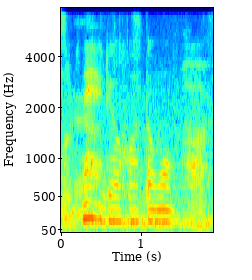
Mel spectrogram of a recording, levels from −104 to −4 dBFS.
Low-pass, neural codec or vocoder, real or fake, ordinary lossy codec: 7.2 kHz; none; real; none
